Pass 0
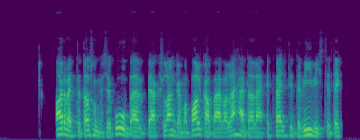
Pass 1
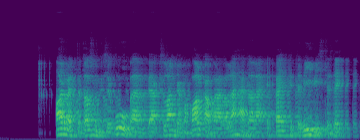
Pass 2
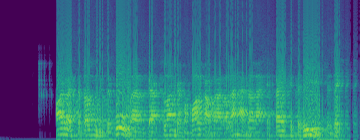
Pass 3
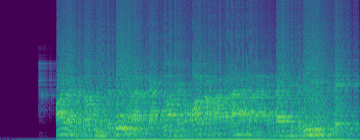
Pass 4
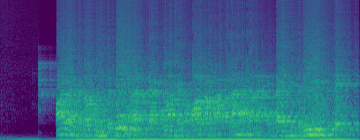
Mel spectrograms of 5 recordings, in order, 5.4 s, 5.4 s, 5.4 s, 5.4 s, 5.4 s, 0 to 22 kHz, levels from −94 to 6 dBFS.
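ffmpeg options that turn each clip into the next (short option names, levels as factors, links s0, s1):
-filter_complex "[0:a]highshelf=f=2100:g=-8.5,asplit=2[s0][s1];[s1]aecho=0:1:30|78|154.8|277.7|474.3:0.631|0.398|0.251|0.158|0.1[s2];[s0][s2]amix=inputs=2:normalize=0,volume=0.596"
-filter_complex "[0:a]acrossover=split=110|580[s0][s1][s2];[s1]acrusher=bits=5:dc=4:mix=0:aa=0.000001[s3];[s0][s3][s2]amix=inputs=3:normalize=0,alimiter=level_in=3.98:limit=0.891:release=50:level=0:latency=1,volume=0.891"
-filter_complex "[0:a]flanger=delay=16.5:depth=3.2:speed=0.71,asplit=2[s0][s1];[s1]aecho=0:1:70|161|279.3|433.1|633:0.631|0.398|0.251|0.158|0.1[s2];[s0][s2]amix=inputs=2:normalize=0,volume=0.668"
-filter_complex "[0:a]acompressor=mode=upward:threshold=0.0447:ratio=2.5,asplit=2[s0][s1];[s1]adelay=32,volume=0.473[s2];[s0][s2]amix=inputs=2:normalize=0,volume=0.531"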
